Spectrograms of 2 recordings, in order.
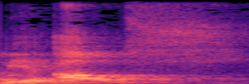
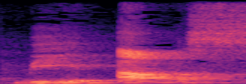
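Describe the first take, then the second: First: The vowel is said with rounded, pushed-forward lips. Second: The vowel is said with unrounded lips. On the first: The speaker calls it wrong. "Atau bi aus, nggak boleh ya" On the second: The speaker calls it right. "kepala lidahnya diturunkan ke gigi seri bawah dan ucapkan bi as"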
